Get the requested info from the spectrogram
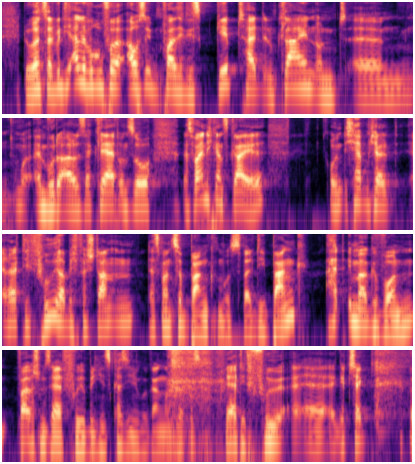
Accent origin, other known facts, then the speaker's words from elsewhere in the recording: Kamen, North Rhine-Westphalia, Germany; Also die Stadt, wo ich herkomme, heißt Carmen.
